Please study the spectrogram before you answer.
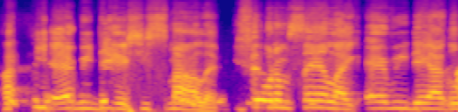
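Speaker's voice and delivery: high and laughing; fast giggly bragging. Acted. Laughing tease about crush.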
